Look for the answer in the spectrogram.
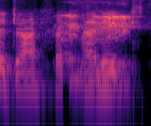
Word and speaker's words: diaphragmatic: And it's so interesting when you start to check in with diaphragmic breath. Am I saying that right? – Yeah, diaphragmatic. Yeah.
